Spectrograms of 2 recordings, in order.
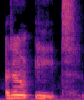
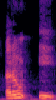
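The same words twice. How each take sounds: First: It is spoken in a put-on British-sounding accent. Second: It is spoken in the reader's own natural accent. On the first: "that was too British" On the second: "I'm just gonna read it how I'm gonna read it"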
